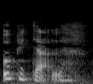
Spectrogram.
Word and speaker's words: hôpital: The accent circonflexe, H-O, doesn't really change the pronunciation.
